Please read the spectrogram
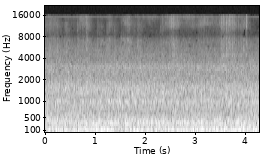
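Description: Steady low rumbling background noise with a faint thin steady tone above it, unchanging throughout.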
